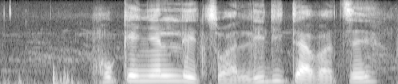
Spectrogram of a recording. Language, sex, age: Southern Sotho, male, 26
